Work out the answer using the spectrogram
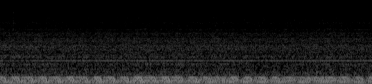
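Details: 2011 Mazda 3 2.0L at idle after clearing historic U0101 and evap codes, testing a DIY-repaired TCM, no check engine, AT or traction control lights: steady, even smooth low drone with no knocks, misses or surging.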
